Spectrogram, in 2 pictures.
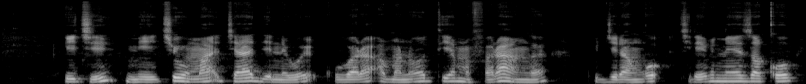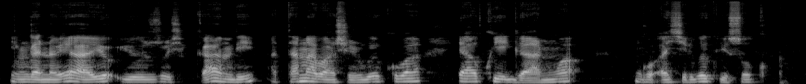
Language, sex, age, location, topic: Kinyarwanda, male, 18-24, Kigali, finance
